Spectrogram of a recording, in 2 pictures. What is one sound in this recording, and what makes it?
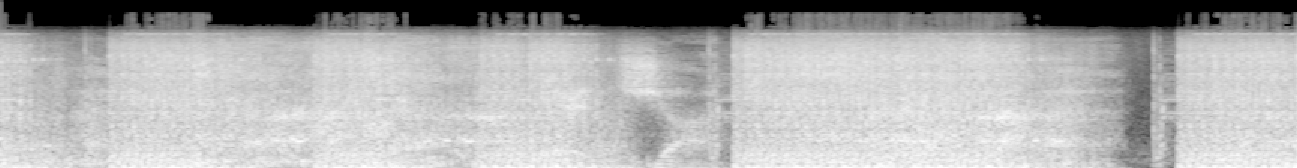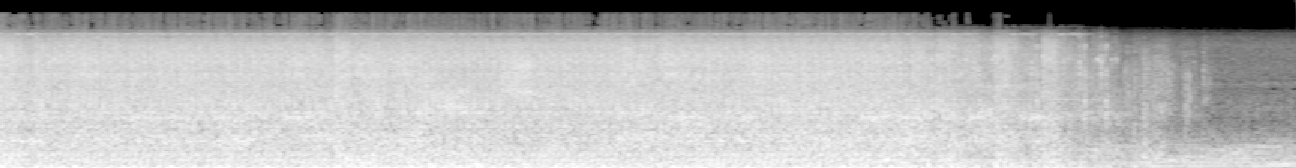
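A heavy machine gun fires in rapid, roaring bursts.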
